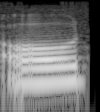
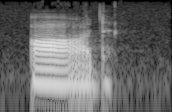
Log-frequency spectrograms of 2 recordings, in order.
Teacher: he had a long o instead of a short o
